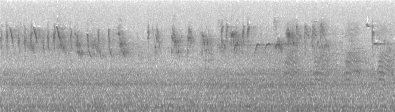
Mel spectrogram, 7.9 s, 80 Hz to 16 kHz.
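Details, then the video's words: Fledgling house sparrows being fed by a parent in a Helsinki park, Finland, June 2013; rapid bursts of high chirping notes, busier in the first seconds, with a thin whistle near the end over low constant hum. "Interaction between House Sparrow parent and fledglings"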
